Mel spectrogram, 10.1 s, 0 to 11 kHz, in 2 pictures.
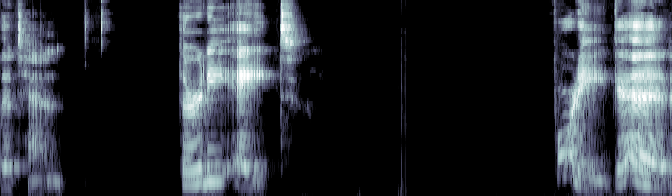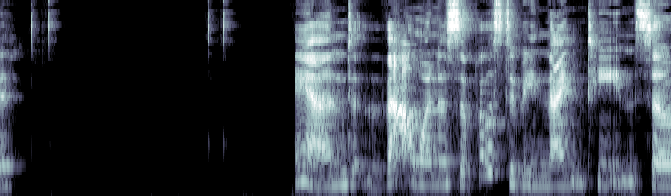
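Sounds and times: faint computer mouse clicks: 0.6 - 0.9, 5.2 - 5.6, 6.6 - 6.8.

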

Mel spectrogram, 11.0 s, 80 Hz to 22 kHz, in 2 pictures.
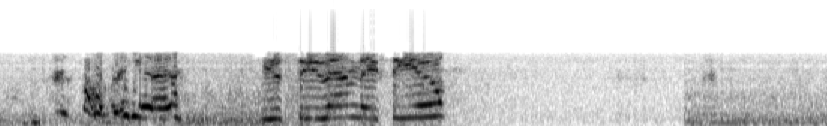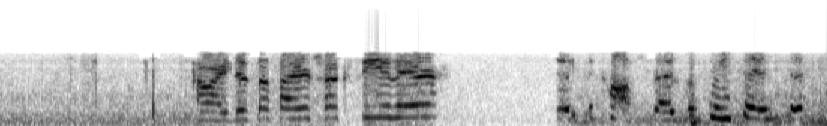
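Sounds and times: rush of background noise: 0.0 - 11.0.

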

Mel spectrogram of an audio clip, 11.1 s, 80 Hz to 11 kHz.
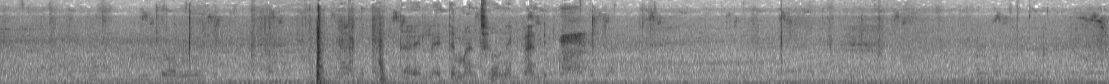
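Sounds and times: car door clunk: 3.1 - 4.0.

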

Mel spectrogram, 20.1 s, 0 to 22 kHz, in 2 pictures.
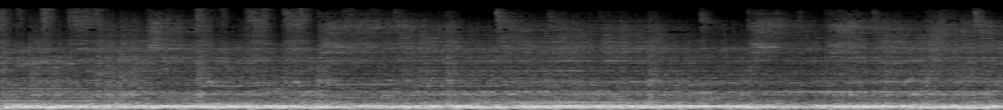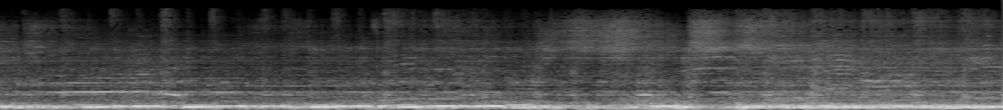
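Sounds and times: loud rock band music: 0.0 - 20.0.

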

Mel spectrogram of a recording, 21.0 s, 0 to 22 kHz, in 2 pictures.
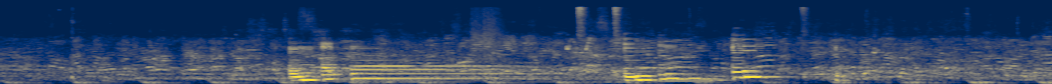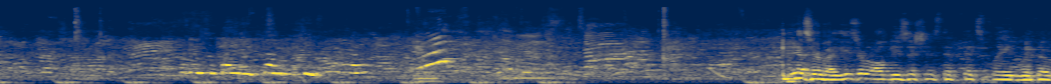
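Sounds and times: loud crowd chatter: 0.0 - 21.0
live rock band playing: 2.4 - 9.0, 12.3 - 16.5, 18.3 - 19.0.

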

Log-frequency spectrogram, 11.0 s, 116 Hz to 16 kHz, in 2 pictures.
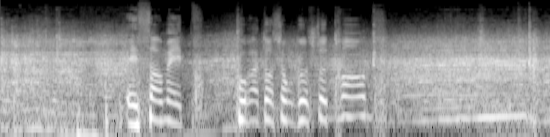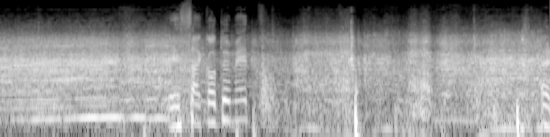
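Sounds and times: car engine: 0.0 - 11.0
road noise inside car: 0.0 - 11.0.

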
